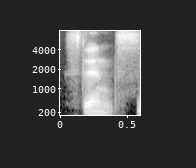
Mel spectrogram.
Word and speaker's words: Stentz: I wasn't sure if it was like Polish or something and the TZ might have a ch sound to it or... – It's German. – Yeah. – So if you pronounce it the German way, it would technically be Stentz, but you know, no one does that in the US.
